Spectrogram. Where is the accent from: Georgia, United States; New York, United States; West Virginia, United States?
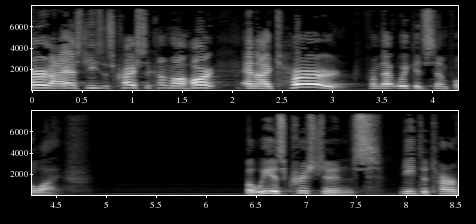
West Virginia, United States; I'm from West Virginia, and that's just one of those things.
